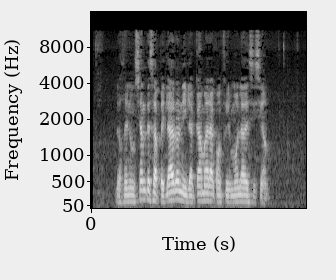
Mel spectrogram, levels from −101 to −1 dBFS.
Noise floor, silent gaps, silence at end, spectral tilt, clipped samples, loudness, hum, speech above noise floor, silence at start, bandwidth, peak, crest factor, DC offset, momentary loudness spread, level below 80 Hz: -55 dBFS; none; 0.8 s; -5 dB/octave; under 0.1%; -19 LUFS; none; 36 dB; 0.5 s; 11.5 kHz; -2 dBFS; 18 dB; under 0.1%; 12 LU; -56 dBFS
